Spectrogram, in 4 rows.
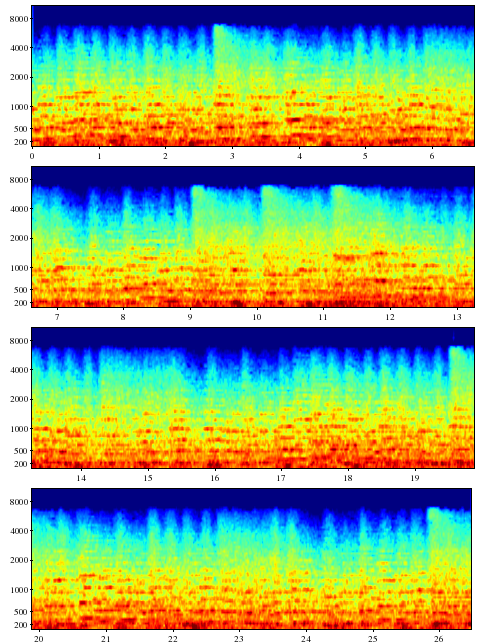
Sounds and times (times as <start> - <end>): Music: 0.0 - 26.4.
